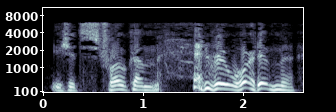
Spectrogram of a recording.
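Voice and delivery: slow, drawn-out words with chuckles; laughing. Real, not acted. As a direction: let a laugh break into the line. Host jokes about rewarding colleague.

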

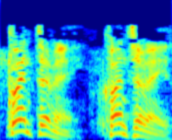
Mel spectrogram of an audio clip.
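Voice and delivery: Cuéntame repeated with stress on CUÉN, pitch up; Cuéntame carefully copied with Spanish stress; corrected Spanish pronunciation. Shown as a demonstration. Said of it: "It's just the accent on the".

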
